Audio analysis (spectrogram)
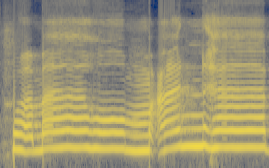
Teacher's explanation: نون ساکن کے بعد اظہار حلقی کا قاعدہ ہے یعنی کہ ہا ہے، اس کو ہم بغیر اخفا کے پڑھیں گے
